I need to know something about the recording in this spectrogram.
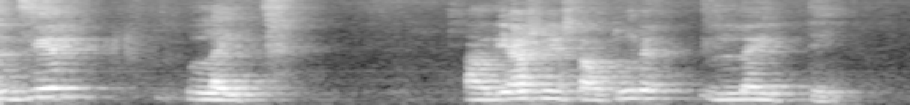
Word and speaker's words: leite: Aliás, nesta altura, leite. Este E final pronunciou-se primeiro E, leite, depois pronunciou-se I, leite, e depois pronunciou-se I, leite, e agora está em desaparecimento.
